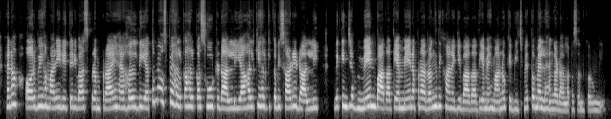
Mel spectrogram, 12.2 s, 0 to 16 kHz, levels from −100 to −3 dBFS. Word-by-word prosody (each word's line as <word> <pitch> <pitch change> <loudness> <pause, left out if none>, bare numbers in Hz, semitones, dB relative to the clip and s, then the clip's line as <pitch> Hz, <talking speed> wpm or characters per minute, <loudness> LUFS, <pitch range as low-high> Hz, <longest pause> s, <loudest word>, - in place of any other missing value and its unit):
है - - +5
ना 345 +1 +3 0.2
और 265 +1 +4
भी 295 +2 +1
हमारी 270 -2 0
रीति-रिवाज़, 260 0 -3
परम्पराएँ 245 0 +1
हैं, 250 -2 -1
हल्दी 270 +1 0
है 255 - +1
तो - - -2
मैं 470 - +1
उसपे 425 -1 -2
हल्का-हल्का 285 -1 0
सूट 285 -1 +1
डाल 230 -1 +5
लिया, 240 +1 +1
हल्की-हल्की 275 0 -2
कभी 275 0 0
साड़ी 265 +3 +3
डाल 215 -1 +5
ली। 250 +1 -4 0.3
लेकिन 280 +2 +1
जब 275 -5 -4 0.2
मेन 295 +1 +6
बात 250 -4 +6
आती 250 +2 -2
है, 245 - +4
मेन 250 +2 0
अपना 265 -1 +1
रंग 280 +4 +2
दिखाने 265 -5 -2
की 245 +2 -6
बात 210 0 +2
आती 235 +3 -8
है, 235 - +1
मेहमानों 230 +1 -1
के 240 - -4
बीच 195 -3 -13
में 250 - -5
तो 285 - +1
मैं 260 -1 +3
लहंगा 220 -3 -3
डालना 185 -2 -4
पसंद 195 -1 -12
करुँगी। 195 -1 -9
255 Hz, 225 wpm, -24 LUFS, 235-280 Hz, 0.3 s, मेन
